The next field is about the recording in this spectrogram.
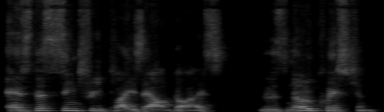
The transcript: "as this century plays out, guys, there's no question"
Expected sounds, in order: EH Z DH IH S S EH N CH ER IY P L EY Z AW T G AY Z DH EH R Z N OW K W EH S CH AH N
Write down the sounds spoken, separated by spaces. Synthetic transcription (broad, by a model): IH Z DH IH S S EH N CH ER IY P L EY Z AW T G AY Z DH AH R Z N OW K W EH S CH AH N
